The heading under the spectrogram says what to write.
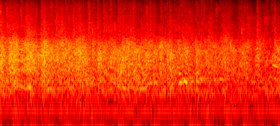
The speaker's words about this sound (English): So let's have another round of applause for these ladies and gentlemen.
